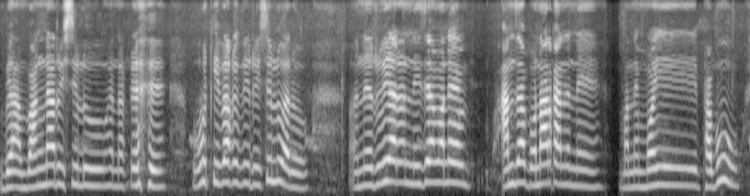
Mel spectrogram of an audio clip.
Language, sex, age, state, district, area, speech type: Assamese, female, 45-60, Assam, Barpeta, rural, spontaneous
